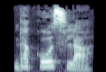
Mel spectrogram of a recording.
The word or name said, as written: ढकोसला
